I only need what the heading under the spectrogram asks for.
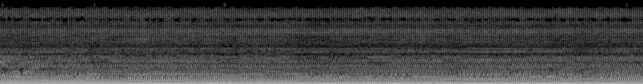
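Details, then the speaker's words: Gaggia Classic Pro pump after Barista Gadgets PID install, 103 degrees, 16 g in, 32 g out, 25-second shot, temperature held well: even low buzzing drone, no sputter or strain; normal pump operation. "32 grams right now. 25-second shot. And I would say that it held the temperature pretty well."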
